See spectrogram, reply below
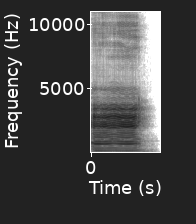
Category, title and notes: Sound effects > Human sounds and actions
TOONVox-Blue Snowball Microphone, CU Vocal Buzzer, Tonal Nicholas Judy TDC
A tonal vocal buzzer.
